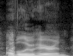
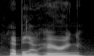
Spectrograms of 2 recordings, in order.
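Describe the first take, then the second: First: "heron" ending in -un, no g; correct pronunciation. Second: "herring" ending in an -ing sound; mistaken pronunciation. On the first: Host finally getting the bird right, "heron" ending in -un. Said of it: "I said it". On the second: Host trying out the bird's name, "herring" with -ing. Corrects herring versus heron. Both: Shown as a demonstration.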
